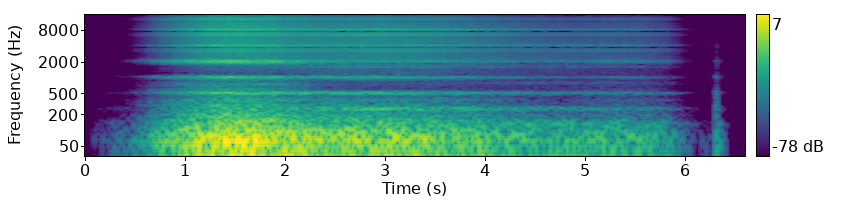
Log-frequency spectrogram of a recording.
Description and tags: cinematic, mid, uplift, processed, soundhack, phasevocoding, granular, maxmsp, live
cinematic, granular, soundhack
